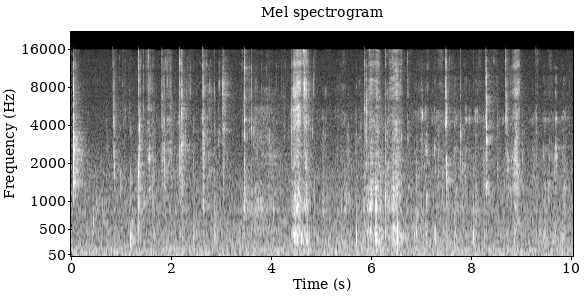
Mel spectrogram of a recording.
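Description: Close-up eating sounds: chewing a mouthful of noodles and shrimp, with many small wet clicks and smacks. There are louder slurps from a spoonful of broth a little past the middle.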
